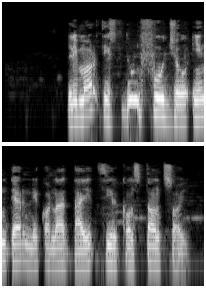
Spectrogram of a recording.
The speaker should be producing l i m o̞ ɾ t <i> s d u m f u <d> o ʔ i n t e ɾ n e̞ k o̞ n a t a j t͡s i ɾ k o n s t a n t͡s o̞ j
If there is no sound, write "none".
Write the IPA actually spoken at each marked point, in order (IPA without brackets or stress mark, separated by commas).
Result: i, d͡ʒ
